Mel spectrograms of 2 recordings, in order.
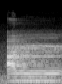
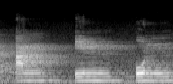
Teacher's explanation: Aliran suara itu dua arahnya. Pertama dari tenggorokan menuju ke ujung lidah. Yang kedua dari rongga hidung. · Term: izhar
